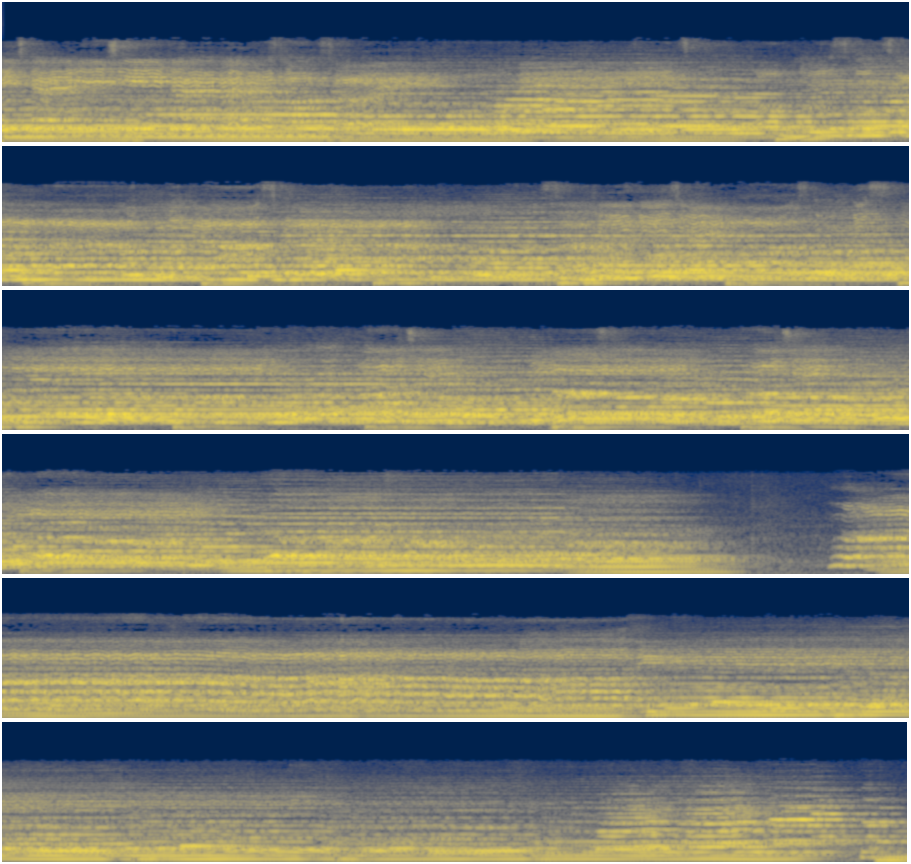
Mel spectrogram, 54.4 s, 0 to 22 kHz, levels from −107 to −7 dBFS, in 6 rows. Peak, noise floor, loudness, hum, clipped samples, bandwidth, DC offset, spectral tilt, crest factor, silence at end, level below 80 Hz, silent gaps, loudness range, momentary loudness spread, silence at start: 0 dBFS; -51 dBFS; -18 LUFS; none; under 0.1%; 7.4 kHz; under 0.1%; -7.5 dB/octave; 18 dB; 0 s; -38 dBFS; none; 5 LU; 7 LU; 0 s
